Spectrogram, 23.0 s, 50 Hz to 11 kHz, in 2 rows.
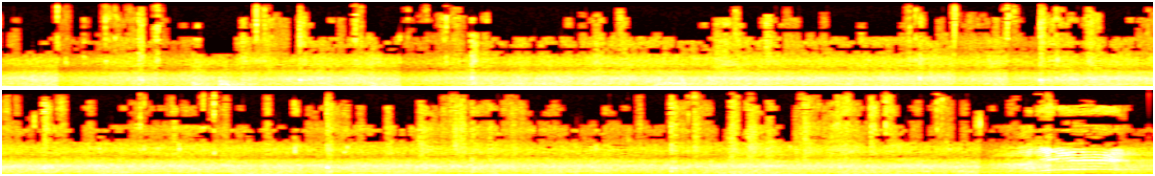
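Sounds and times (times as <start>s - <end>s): outdoor background noise: 0.0s - 23.0s
racket hitting tennis ball: 1.0s - 1.7s, 14.7s - 15.1s, 18.2s - 20.5s.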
